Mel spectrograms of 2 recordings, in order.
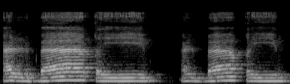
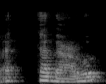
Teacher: İzhar yəni zahirdə olan açıq aydın deməkdir. Yəni burada ləm açıq aydın şəkildə oxunur deyə, ona görə izhar qəməriyyə deyirlər. İdğam şəmsiyyədə isə ləm açıq aydın oxunmur deyə, ona görə idğam şəmsiyyə deyirlər.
